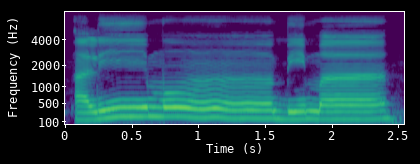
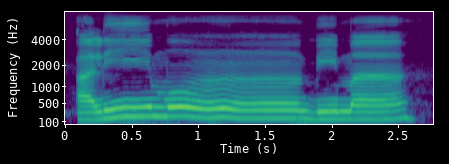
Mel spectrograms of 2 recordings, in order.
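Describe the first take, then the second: The two takes are said the same way.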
